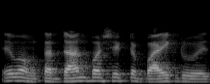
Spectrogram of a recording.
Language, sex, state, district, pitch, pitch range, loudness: Bengali, male, West Bengal, Jalpaiguri, 145 Hz, 135-165 Hz, -31 LUFS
